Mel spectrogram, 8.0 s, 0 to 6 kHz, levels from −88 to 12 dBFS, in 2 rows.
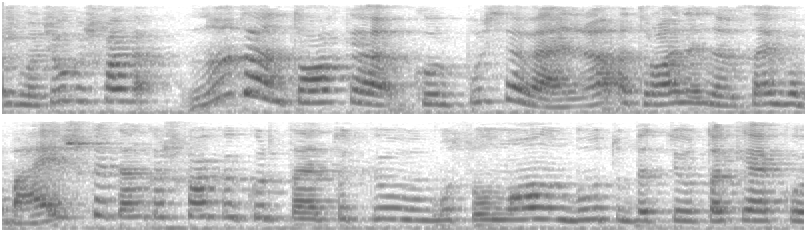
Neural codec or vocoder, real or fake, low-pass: none; real; 5.4 kHz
